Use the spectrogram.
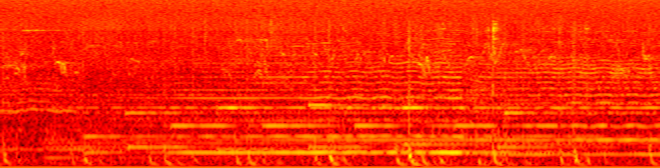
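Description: Hooves of approaching horses clip-clop in a steady, rhythmic gait at moderate volume, with a sustained tonal hum like soft music held underneath. The horses are a white horse ridden by a young woman and Rochester's horse, appearing in the distance. No one speaks.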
